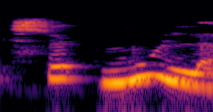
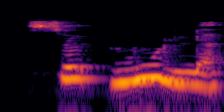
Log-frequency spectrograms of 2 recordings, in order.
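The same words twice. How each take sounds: First: Semoule stretched slowly, the ou held clearly; slow sounding out semoule. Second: Said in the usual way. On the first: Shown as a demonstration. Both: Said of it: "O plus U, ça forme le son ou".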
